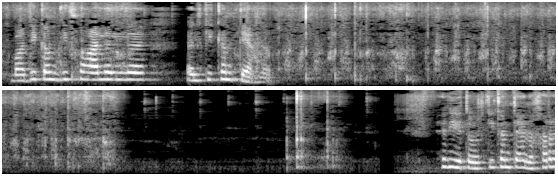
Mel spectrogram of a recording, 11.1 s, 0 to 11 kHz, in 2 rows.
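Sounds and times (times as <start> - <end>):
whisk scraping a saucepan: 0.0 - 1.5, 2.2 - 6.8.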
